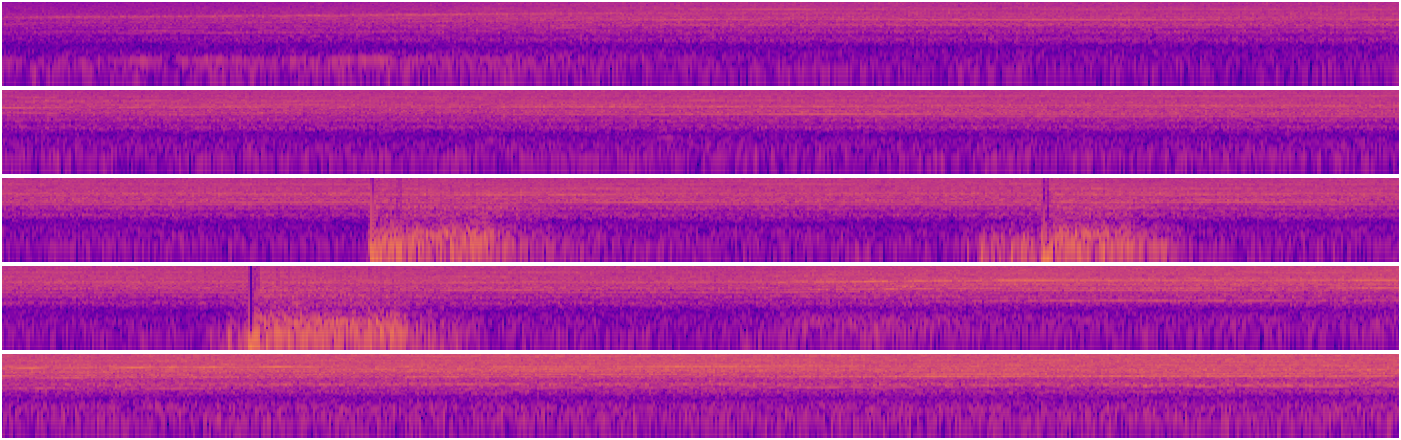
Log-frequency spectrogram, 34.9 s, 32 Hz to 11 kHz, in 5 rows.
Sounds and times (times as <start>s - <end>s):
Vehicle: 0.0s - 34.9s.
